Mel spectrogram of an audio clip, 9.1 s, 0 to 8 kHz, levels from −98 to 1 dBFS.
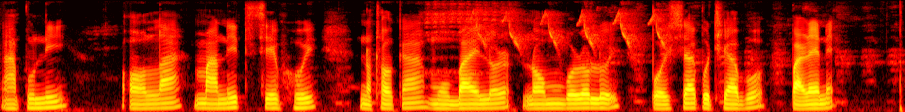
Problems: none marked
